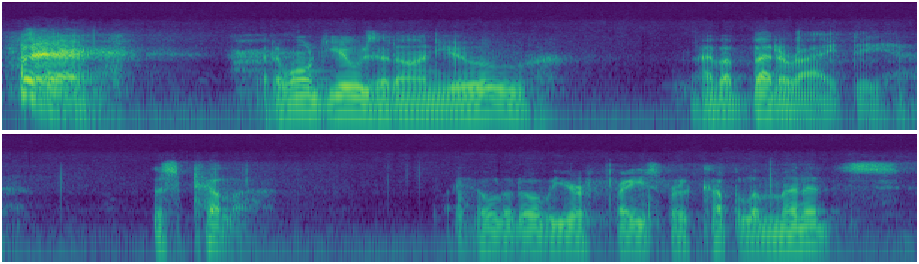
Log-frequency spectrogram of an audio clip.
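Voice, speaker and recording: A slick American schemer from an old radio thriller. His low voice swoops animatedly through cocky, slangy lines. The vintage recording sounds dull and boxy. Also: animated, normal speed, long pauses, husky. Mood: menacing. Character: slick, scheming, cocky press agent turned criminal. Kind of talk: 1940s radio crime acting.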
